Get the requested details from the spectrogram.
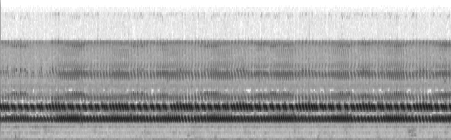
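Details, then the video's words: Cricket recorded firsthand, a long unbroken "krikkkkk": a steady high-pitched trill with rapid pulses running without pause throughout, a faint overtone band above and soft low rumble beneath. "suara jangkrik, krikkkkkk panjang"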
